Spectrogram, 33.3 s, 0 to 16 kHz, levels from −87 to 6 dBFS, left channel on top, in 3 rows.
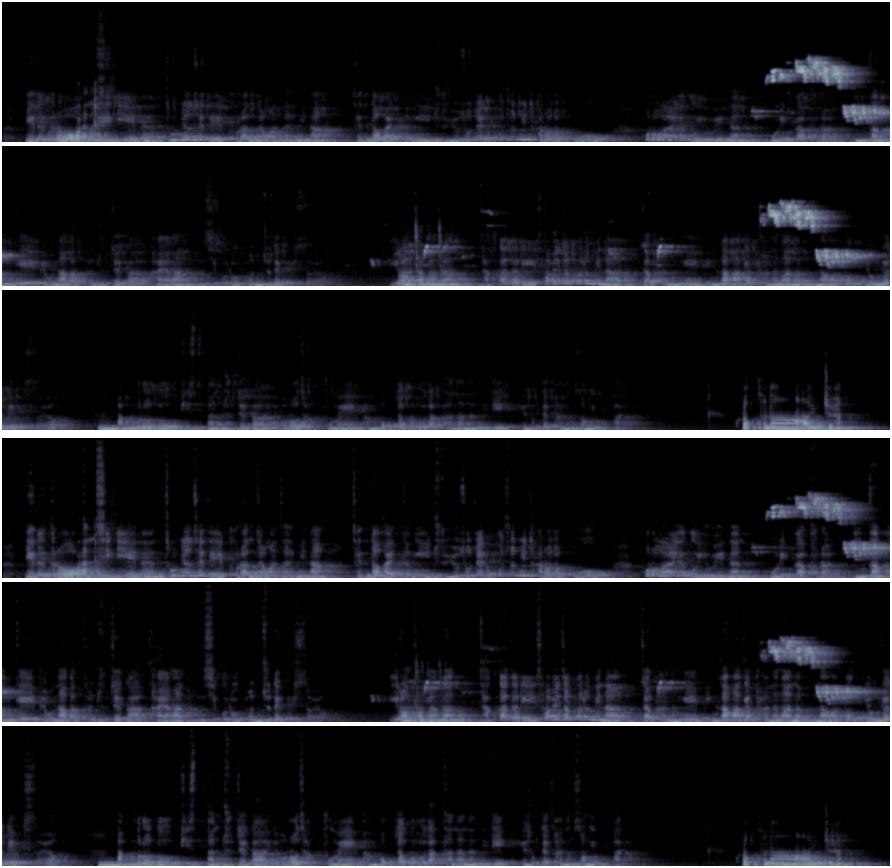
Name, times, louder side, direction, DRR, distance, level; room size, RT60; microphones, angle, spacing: voice 1, 0.0-4.0 4.4-9.3 9.6-15.1 15.9-16.8 17.1-22.9 23.9-30.0, equal, 40° right, 2 dB, 6.5 m, -40 dB
voice 2, 0.7-1.4 16.0-16.8 23.4-24.4 31.4-32.7, left 2 dB, 70° left, 3 dB, 3.3 m, -35 dB
sound 1, 9.4-11.2 15.7-15.8 16.2-16.6 18.7-18.8 19.1-19.4 20.6-22.0, left 7 dB, 40° left, 3.5 m, -30 dB
29.5 x 23.0 x 6.6 m, 1.2 s
head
